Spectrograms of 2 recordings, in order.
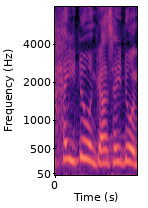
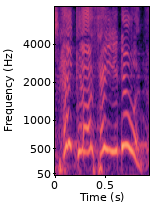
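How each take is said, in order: First: Higher-pitched mock preacher small talk; preachers' talking voice. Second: Very high cartoon mouse voice; Mickey Mouse. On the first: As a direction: lightly imitate a chatty preacher's greeting. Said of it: "they talk to you like this". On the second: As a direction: squeak it like a cartoon mouse preacher. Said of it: "preach and sound like Mickey Mouse".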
